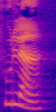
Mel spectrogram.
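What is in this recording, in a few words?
"poulain", French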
